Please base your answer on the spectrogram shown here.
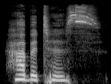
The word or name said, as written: habitus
